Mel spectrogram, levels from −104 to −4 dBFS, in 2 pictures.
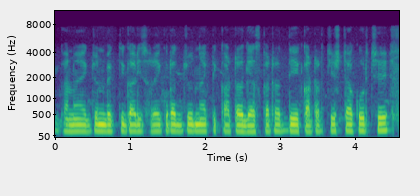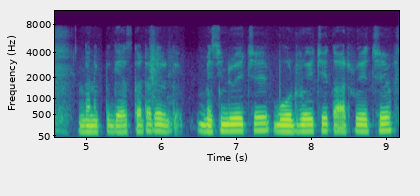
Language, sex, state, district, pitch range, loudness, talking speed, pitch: Bengali, male, West Bengal, Jhargram, 125-130 Hz, -22 LUFS, 165 wpm, 130 Hz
